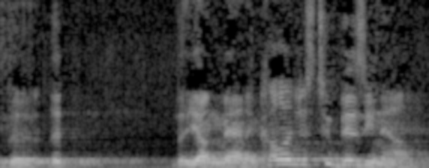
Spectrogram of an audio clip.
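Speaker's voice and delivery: usual speaking voice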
